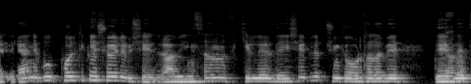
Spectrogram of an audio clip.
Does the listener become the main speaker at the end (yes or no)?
no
